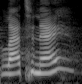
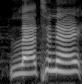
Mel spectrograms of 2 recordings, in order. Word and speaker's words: Latine: Can you all say that, Latine? Did I pronunciate that correctly, folks? Latine, yay.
